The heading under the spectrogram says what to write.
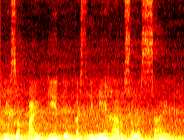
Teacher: Kalimat pengulang ini ketika ada seseorang yang berbicara, lalu teman-teman mengulang pembicaraan teman tersebut. Dan nadanya itu turun.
